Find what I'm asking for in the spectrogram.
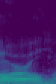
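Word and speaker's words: Arle: Fields of Arl or Fields of Arla. I don't know how you say it. So Arl. – Fields of Arla. – Yeah, you say it way better than I could.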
